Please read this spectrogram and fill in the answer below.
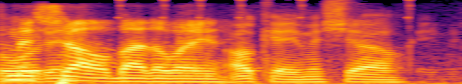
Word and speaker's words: Michel: of the Year you got Lynch got Sonny Michaels Hines the rookie from from the cold it's pronounced Michele by the way okay Michelle no no you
